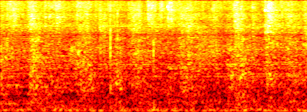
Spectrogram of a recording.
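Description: Hoofbeats of a horse moving around an arena on sand footing, faint over a low steady rumble.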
